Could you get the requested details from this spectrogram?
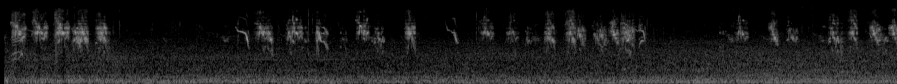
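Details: Sparrows, several, at a Tenmangu shrine on 24 November 2023, being fed on posts and from a hand: dense bursts of sharp, high chirps in quick clusters, overlapping and repeated throughout, over a steady low background hum.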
